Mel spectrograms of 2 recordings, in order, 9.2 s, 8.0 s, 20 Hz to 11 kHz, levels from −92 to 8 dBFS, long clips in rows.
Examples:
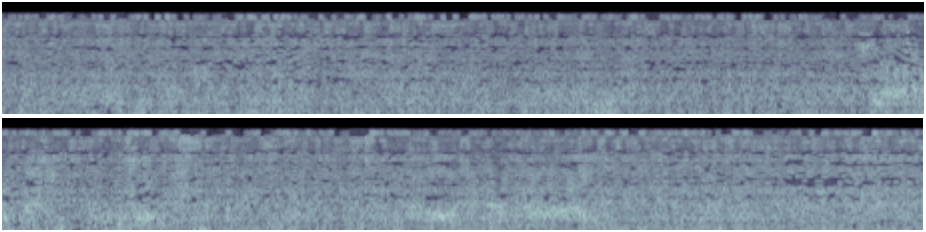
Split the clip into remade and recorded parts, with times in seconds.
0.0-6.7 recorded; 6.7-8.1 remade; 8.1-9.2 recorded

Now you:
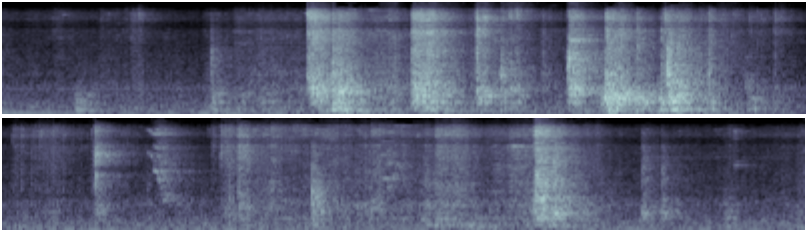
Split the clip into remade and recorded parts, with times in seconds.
0.0-1.9 recorded; 1.9-2.7 remade; 2.7-8.0 recorded

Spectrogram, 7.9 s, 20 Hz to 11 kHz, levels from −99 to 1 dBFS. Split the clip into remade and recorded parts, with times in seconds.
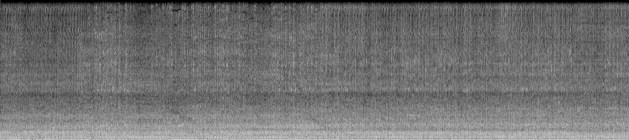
0.0-1.1 remade; 1.1-4.0 recorded; 4.0-7.9 remade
